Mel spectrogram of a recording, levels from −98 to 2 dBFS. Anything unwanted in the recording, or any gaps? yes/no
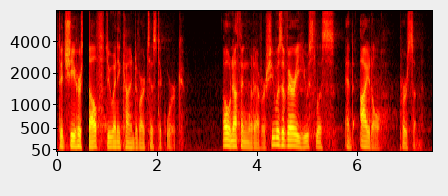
yes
